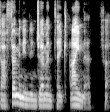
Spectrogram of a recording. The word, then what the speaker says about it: ein: So ein is spelled E-I-N. We know this E-I gives us the I sound.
